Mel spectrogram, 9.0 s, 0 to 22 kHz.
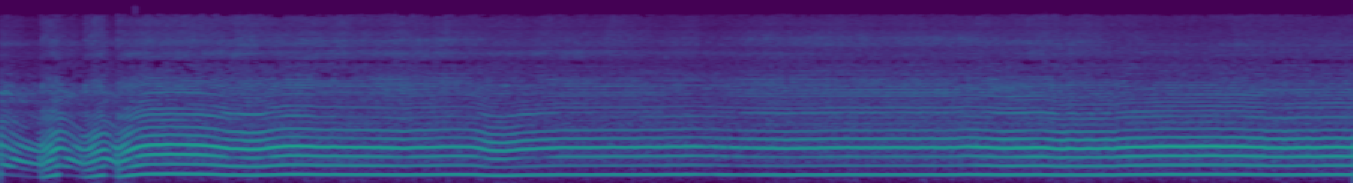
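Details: Ported Husqvarna 385 chainsaw during break-in, tune left slightly rich with a little top-end burble, cutting very hard oak: clean high-pitched scream dips slightly as the chain bites, then holds even; smooth, normal cutting under load.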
